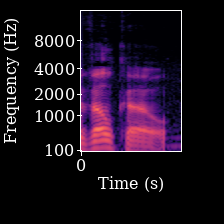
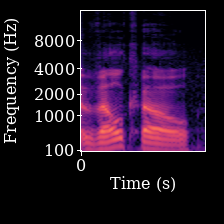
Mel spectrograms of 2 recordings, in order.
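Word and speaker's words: Valko: of the day's name is uh actually spelled v-a-l-k-o in my notes I spelled it v-e-l-k-o so I mean that's how they that's how everyone pronounces it so screw it I'm spelling it velco the major thing that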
